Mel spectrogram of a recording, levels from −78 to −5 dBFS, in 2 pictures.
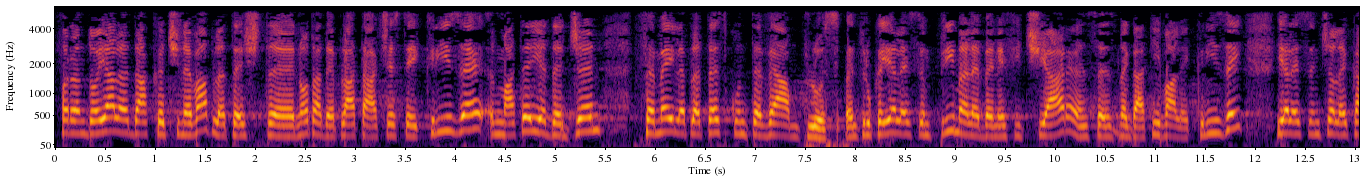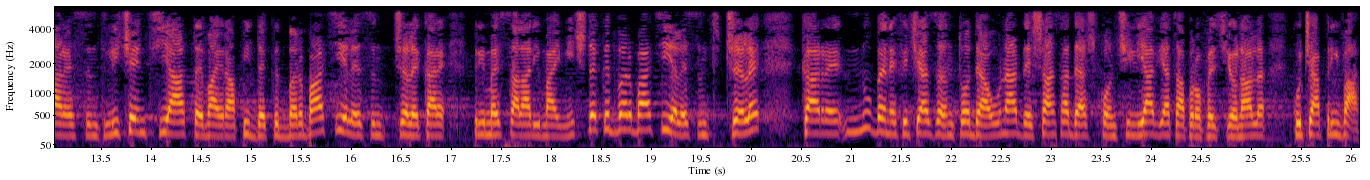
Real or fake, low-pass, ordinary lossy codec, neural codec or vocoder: real; 5.4 kHz; none; none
